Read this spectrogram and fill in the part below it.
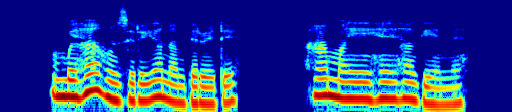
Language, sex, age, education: Igbo, female, 30-45, tertiary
